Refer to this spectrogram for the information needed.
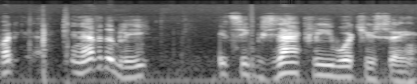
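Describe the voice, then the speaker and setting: A man speaks in a Dutch accent. The sound is dry and close with no echo, over a quiet background. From Netherlands. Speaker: sales and operations consultant. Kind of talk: panel discussion. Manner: halting.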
